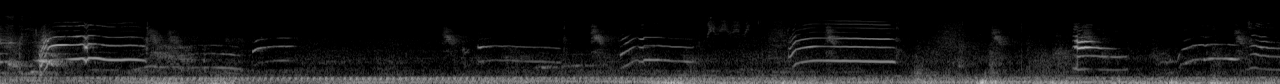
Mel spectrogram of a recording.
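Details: Several stray cats in Morocco asking for food with cute meows, many brief bent calls from more than one animal over a constant low hum.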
